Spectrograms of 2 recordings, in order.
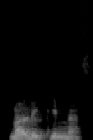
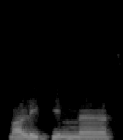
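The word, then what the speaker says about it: مَلِكِ النَّاسِ: Jadi yang membedakan secara bacaan Bapak Ibu sekalian, di dalam surat An-Nas ini bacaannya hanya boleh dibaca pendek ya. Malikin Nas. Tapi kalau di surat Al-Fatihah itu bisa dengan dua bacaan.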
